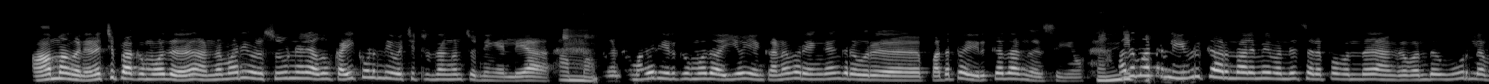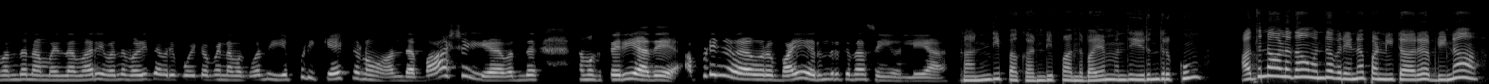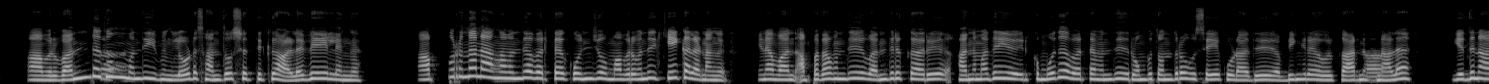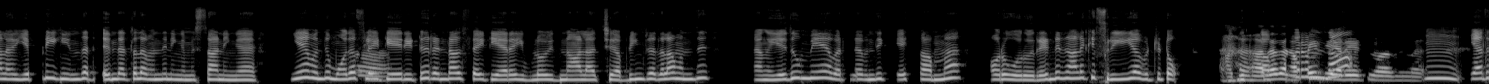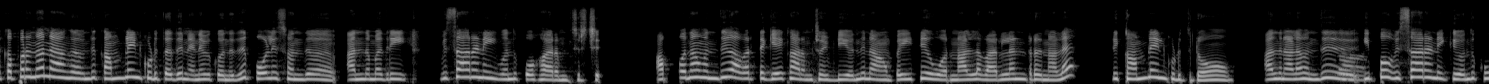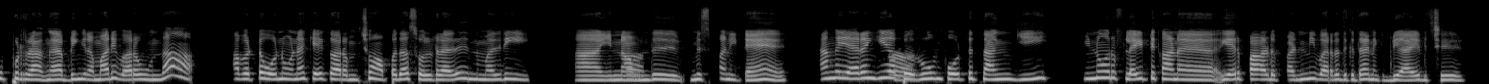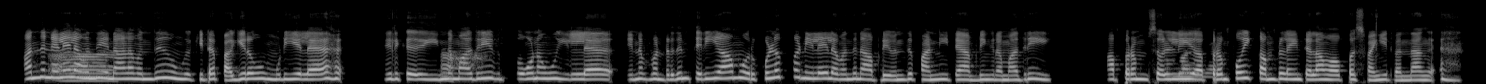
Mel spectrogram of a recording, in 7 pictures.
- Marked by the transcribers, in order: other background noise; "சில நேரம்" said as "சிலப்போ"; in English: "ஃப்ளைட்"; in English: "ஃப்ளைட்"; other noise; laughing while speaking: "அதாவது அமைதியா இரு"; unintelligible speech; in English: "கம்ப்ளைண்ட்"; in English: "கம்ப்ளைண்ட்"; in English: "ஃப்ளைட்டு"; drawn out: "ஆ"; laughing while speaking: "பகிரவும் முடியல"; in English: "கம்ப்ளைண்ட்"; chuckle
- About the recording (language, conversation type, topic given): Tamil, podcast, புதிய ஊரில் வழி தவறினால் மக்களிடம் இயல்பாக உதவி கேட்க எப்படி அணுகலாம்?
